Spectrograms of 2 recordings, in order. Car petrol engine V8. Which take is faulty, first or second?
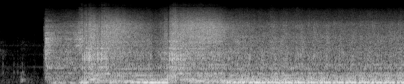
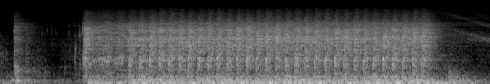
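second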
